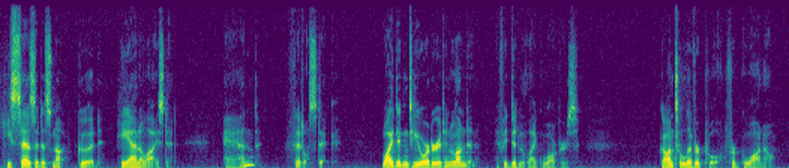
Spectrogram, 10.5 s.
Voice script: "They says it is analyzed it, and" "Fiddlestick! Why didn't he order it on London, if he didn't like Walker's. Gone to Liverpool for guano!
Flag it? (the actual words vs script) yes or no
yes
